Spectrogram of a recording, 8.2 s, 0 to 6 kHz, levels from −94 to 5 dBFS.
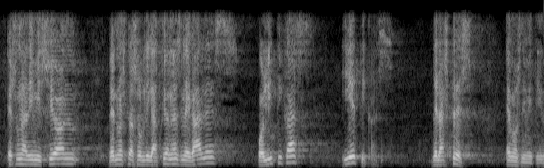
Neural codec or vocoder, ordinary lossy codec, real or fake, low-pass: codec, 16 kHz, 8 kbps, FreqCodec, smaller model; none; fake; 5.4 kHz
